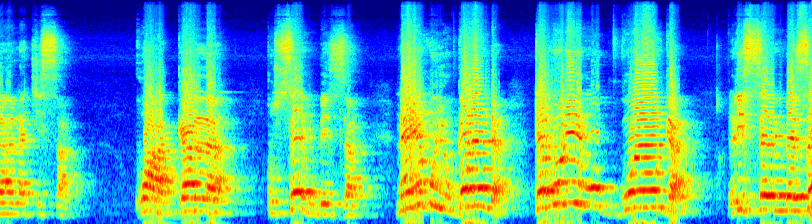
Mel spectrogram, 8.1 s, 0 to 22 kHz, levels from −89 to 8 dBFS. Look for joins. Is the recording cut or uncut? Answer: uncut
